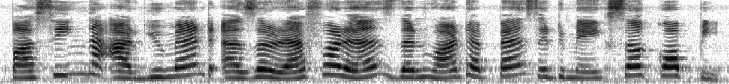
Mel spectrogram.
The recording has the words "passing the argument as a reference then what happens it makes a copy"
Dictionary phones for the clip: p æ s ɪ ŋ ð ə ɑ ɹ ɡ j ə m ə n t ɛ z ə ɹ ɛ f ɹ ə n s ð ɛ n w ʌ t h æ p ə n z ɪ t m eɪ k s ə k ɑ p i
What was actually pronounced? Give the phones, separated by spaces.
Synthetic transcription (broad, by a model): p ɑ s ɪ ŋ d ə ɑ ɹ ɡ j ə m ə n t ɛ z ə ɹ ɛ f ɹ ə n s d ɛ n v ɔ t h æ p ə n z ɪ t m eɪ k s ə k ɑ p i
